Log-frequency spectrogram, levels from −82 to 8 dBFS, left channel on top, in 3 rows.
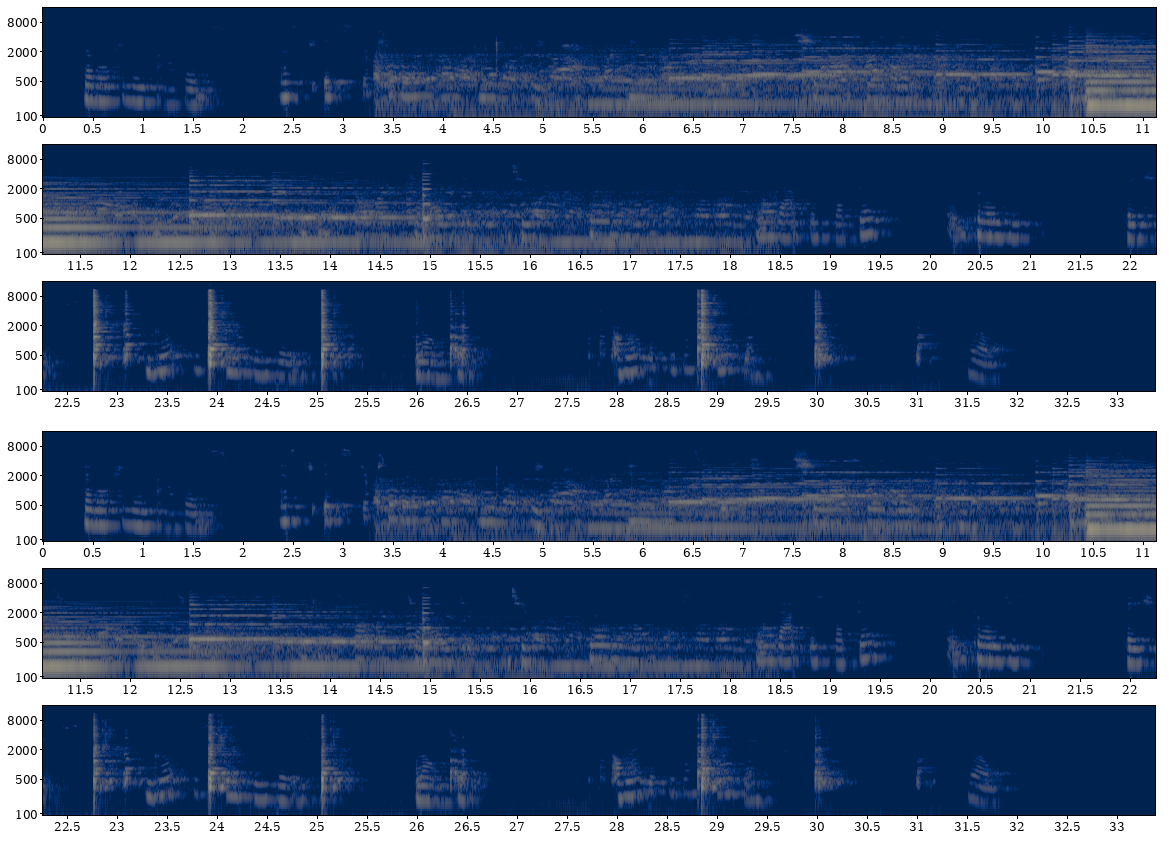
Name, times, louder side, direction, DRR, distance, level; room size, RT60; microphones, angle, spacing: voice 1, 0.4-1.8 2.4-5.1 5.8-7.2 7.5-9.4 10.3-12.9 13.7-16.0 16.6-17.6 18.3-19.5 20.2-21.0 22.0-22.6 23.3-25.1 26.0-26.6 27.9-29.7, right 1 dB, 75° right, 7 dB, 3.9 m, -58 dB
sound 1, 3.3-18.5, left 3 dB, 70° left, 1.1 m, -55 dB
sound 2, 5.5-15.0, left 1 dB, 5° left, 0.8 m, -42 dB
sound 3, 22.4-23.5 23.9-24.3 24.7-24.8 25.0-26.6 27.6-28.1 28.8-29.4 30.0-30.2 31.0-31.1, left 6 dB, 50° left, 0.9 m, -40 dB
voice 2, 31.5-32.0, right 1 dB, 40° right, 4 dB, 2.8 m, -64 dB
20.5 x 19.5 x 7.8 m, 0.70 s
head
